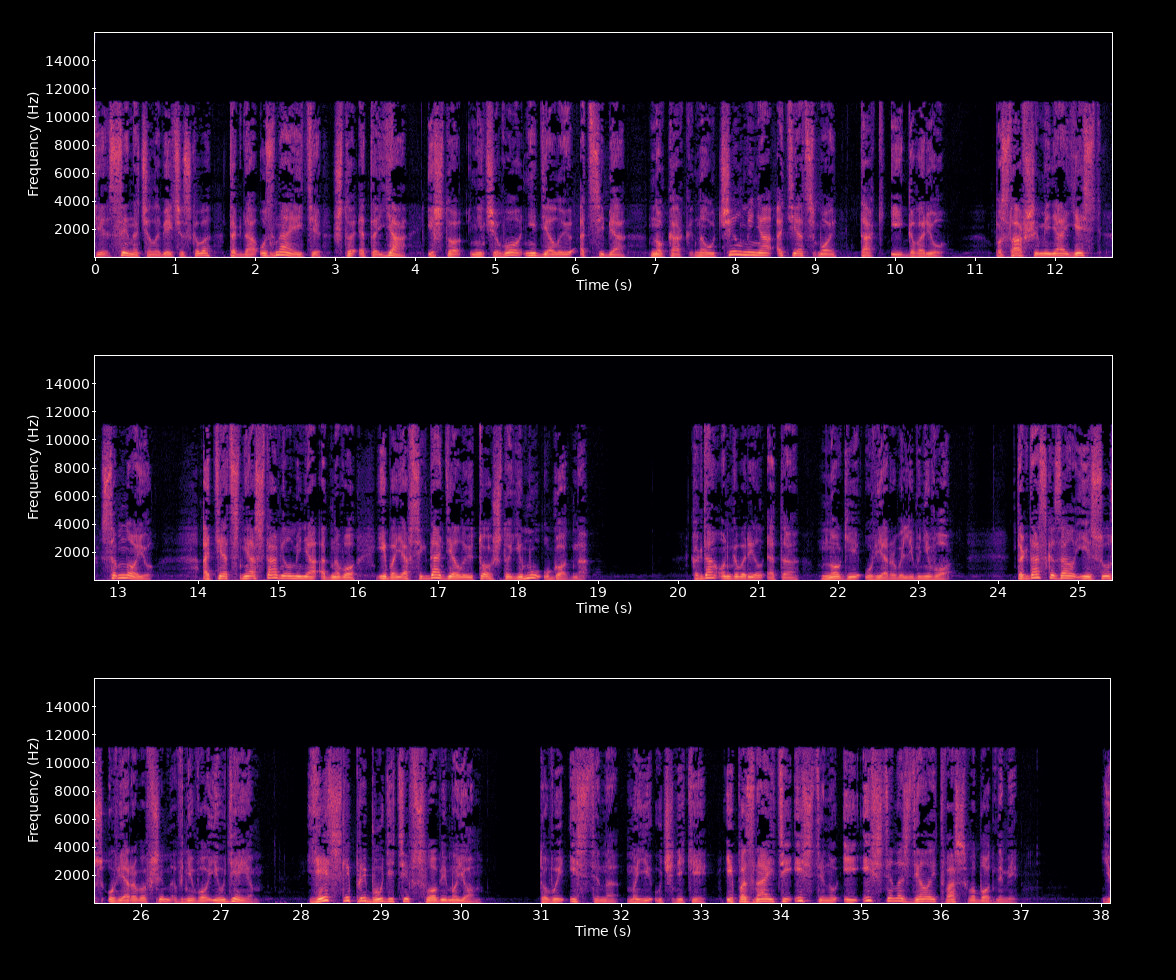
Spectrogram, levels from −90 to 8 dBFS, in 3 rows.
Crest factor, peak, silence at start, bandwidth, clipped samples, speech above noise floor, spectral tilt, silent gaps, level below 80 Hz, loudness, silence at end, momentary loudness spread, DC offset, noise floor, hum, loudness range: 18 dB; -4 dBFS; 0 s; 11.5 kHz; under 0.1%; 53 dB; -4.5 dB/octave; none; -48 dBFS; -23 LUFS; 0 s; 9 LU; under 0.1%; -75 dBFS; none; 4 LU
